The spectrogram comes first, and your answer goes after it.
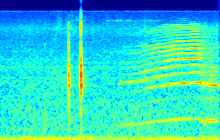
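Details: Pancake, a red female Bengal cat, gives one drawn-out tonal meow that rises then levels off before fading, preceded by two sharp clicks, over a low steady hum.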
